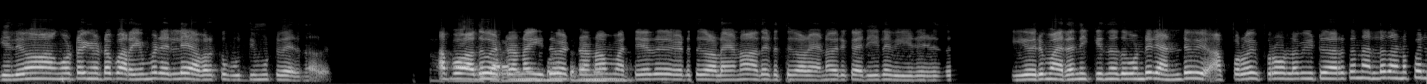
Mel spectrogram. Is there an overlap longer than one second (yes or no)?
yes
